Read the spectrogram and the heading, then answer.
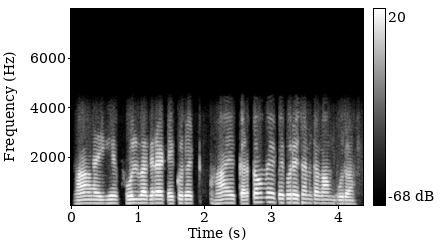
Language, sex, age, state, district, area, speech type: Hindi, male, 30-45, Madhya Pradesh, Harda, urban, conversation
